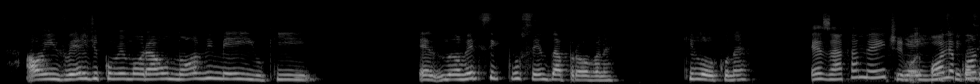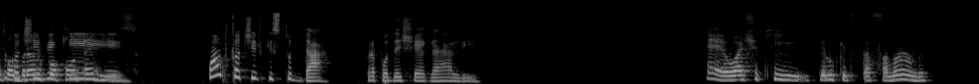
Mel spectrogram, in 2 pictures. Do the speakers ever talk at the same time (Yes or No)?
Yes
